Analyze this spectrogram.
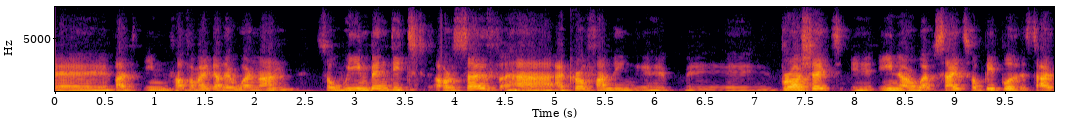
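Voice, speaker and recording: With a Spanish accent, a man talks at a fairly slow pace and fairly high pitch, with ordinary pitch variation and hardly any pauses. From Argentina. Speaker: film director. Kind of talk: interview. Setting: video call. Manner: halting, many fillers and restarts.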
